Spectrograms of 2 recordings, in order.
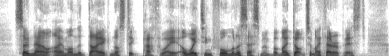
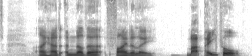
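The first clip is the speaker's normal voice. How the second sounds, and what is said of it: Put-on generic Australian accent. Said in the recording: “That was me doing a generic Australian accent”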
